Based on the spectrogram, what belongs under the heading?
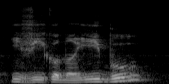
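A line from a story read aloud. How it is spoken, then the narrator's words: Hushed low voice. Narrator (French): dit tout bas le cousin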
